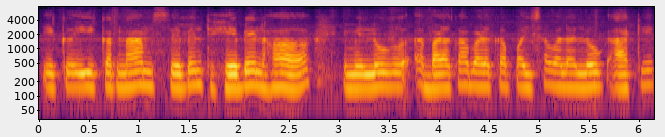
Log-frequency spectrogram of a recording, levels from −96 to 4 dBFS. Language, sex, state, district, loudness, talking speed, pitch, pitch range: Bhojpuri, male, Bihar, Muzaffarpur, -17 LUFS, 135 wpm, 155 Hz, 150-165 Hz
